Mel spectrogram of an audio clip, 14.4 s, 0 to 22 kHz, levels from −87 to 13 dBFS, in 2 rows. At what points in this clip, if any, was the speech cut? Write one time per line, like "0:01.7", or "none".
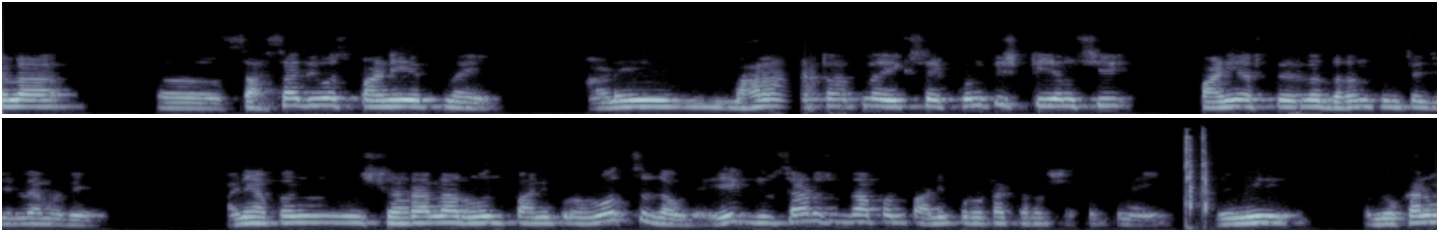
0:13.1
